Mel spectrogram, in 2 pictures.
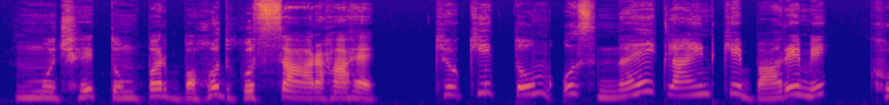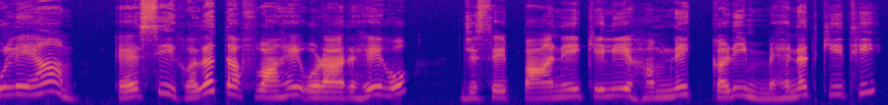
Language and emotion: Hindi, angry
